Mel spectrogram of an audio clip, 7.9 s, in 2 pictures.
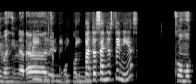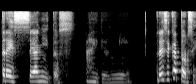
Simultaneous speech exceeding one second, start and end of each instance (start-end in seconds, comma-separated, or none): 0.6-1.9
